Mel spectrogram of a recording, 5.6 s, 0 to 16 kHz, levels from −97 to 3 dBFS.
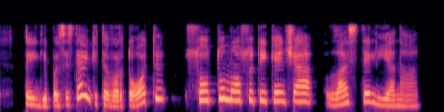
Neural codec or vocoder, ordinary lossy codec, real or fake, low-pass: none; AAC, 64 kbps; real; 7.2 kHz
